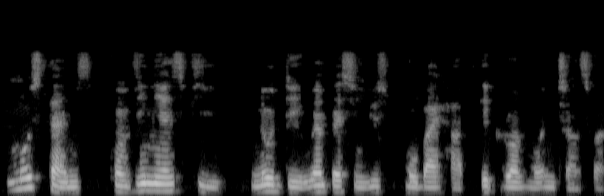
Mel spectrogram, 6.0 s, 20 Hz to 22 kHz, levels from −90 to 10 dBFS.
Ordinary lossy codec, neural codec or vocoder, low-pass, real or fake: none; none; 7.2 kHz; real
